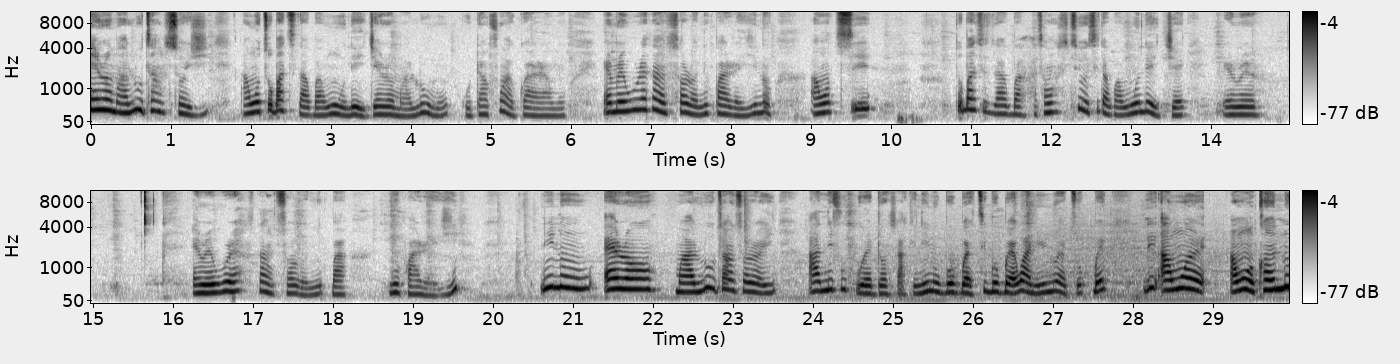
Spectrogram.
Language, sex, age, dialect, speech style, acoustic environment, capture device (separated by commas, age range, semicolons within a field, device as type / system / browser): Yoruba, female, 25-34, Nigeria - Ibadan, relaxed, nature, mobile / Linux / Chrome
